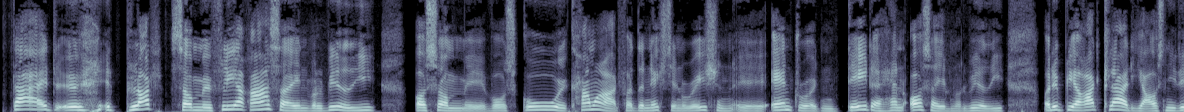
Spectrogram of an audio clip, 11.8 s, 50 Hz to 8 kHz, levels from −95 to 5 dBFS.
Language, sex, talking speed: Danish, female, 195 wpm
